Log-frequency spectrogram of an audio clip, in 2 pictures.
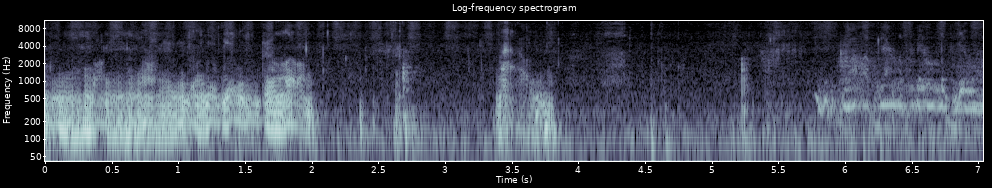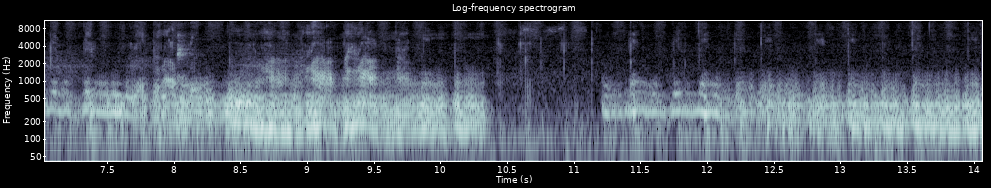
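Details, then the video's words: A cat makes a weird low, rough, growling drone while its back is scratched, sustained in long stretches broken by quieter gaps around two to six and ten to eleven seconds. "Cat makes weird sound when back is scratched"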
